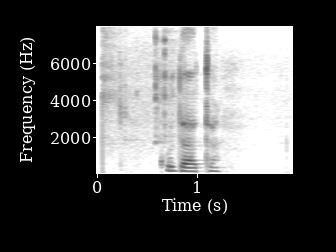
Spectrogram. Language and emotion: Russian, neutral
